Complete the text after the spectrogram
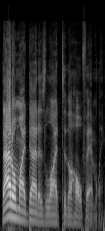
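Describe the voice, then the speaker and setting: A young Australian man hosting a live stream, chatting with viewers in excitable, slangy, sweary banter. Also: lowish voice, fast talker, clear, resonant tone, dry recording, studio quality. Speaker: streamer host.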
